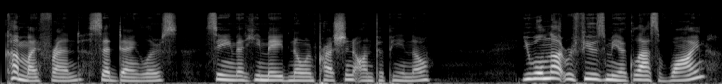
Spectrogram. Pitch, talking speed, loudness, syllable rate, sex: 200 Hz, 185 wpm, -18 LUFS, 4.9 syllables/s, female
